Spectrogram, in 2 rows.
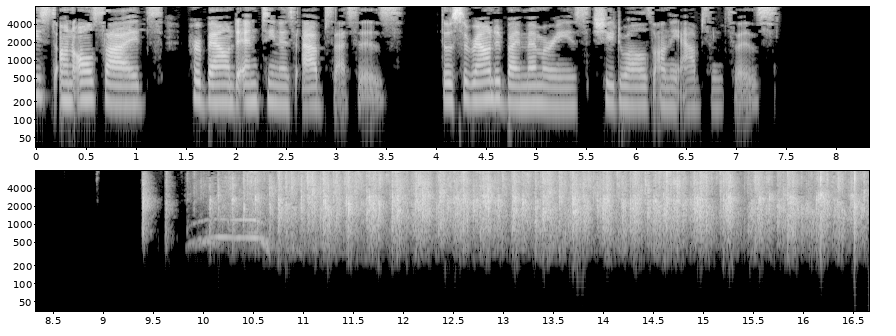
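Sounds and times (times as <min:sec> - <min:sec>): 
speech: 0:00.0 - 0:07.5
audience clapping after a poetry reading: 0:09.4 - 0:16.6.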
